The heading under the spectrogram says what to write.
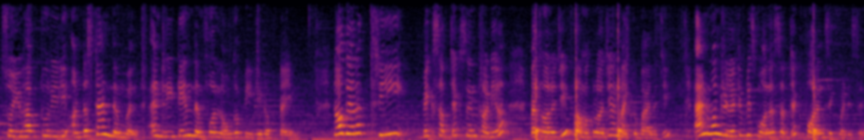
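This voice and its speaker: Woman's high-pitched voice with very wide pitch swings, music in the background. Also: fairly quick pace. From West Bengal, India. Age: 20s. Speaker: doctor and study YouTuber. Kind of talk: advice video to camera.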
